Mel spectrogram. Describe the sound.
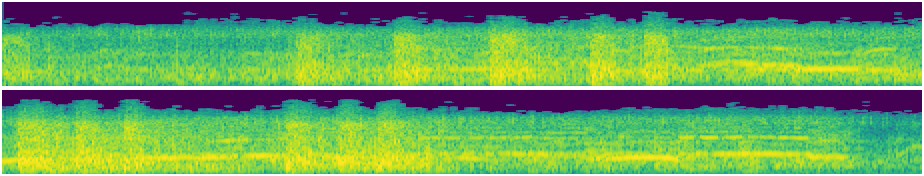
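A volley of rifle fire sounds as men shoot at attackers overhead, with sharp cracks arriving in quick clusters over a continuous noisy rush, while voices carry on throughout.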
